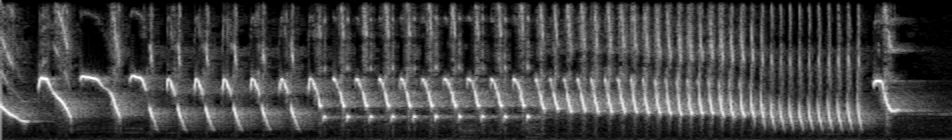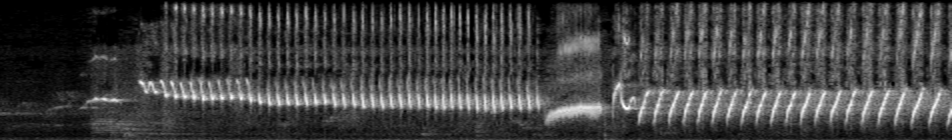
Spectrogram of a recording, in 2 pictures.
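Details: Canary song, loud and close: fast rattling trills of repeated high notes that slide downward, a sustained buzzy roll, a brief pause, then a steady high whistled trill and a final rapid repeated phrase.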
